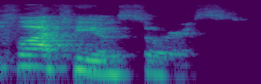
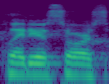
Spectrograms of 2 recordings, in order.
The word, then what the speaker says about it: Plateosaurus: do saurus plio saurus you mean Plateosaurus you're gonna fact-check my pronunciations I've never heard plot EO but maybe play do play do source what are your thoughts yes yes Dino yes final answer yes that is correct play do source is a dinosaur you're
